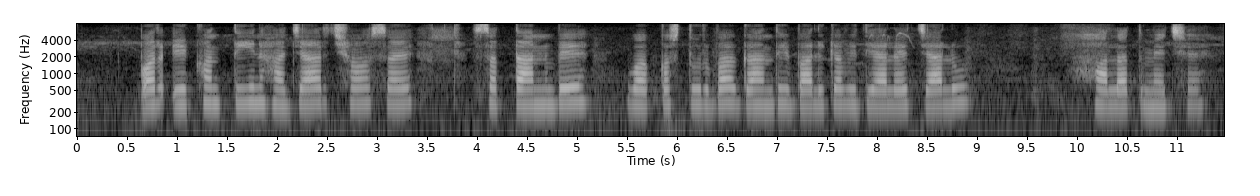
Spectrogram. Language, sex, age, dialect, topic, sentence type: Maithili, female, 41-45, Eastern / Thethi, banking, statement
